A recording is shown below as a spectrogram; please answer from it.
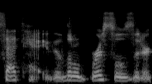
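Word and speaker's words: setae: it said polycetae um because those bristles are are pronounced sete the little bristles that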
